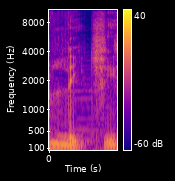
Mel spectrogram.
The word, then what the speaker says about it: Lychee: bit i will just say i'm using the lychee slicer here and yes i have pronounced that properly i reviewed this slicer recently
